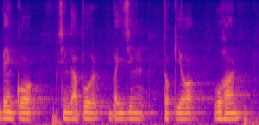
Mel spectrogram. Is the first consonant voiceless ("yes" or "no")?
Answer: no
